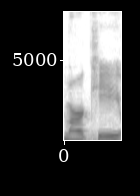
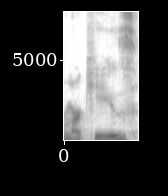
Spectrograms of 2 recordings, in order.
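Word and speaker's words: marquise: These are I'm in my like obsession with marquee or marquees, depending on you how you pronounce it.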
